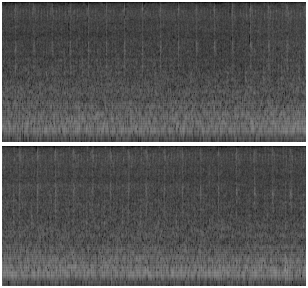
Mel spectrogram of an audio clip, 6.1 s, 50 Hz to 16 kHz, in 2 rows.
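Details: 2003 Nissan Murano with a recently started engine ticking at idle, fast and even over a faint hum; cause unknown. CVT fluid is new, oil is Castrol semi-synthetic, and power steering and brake fluid were recently changed.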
